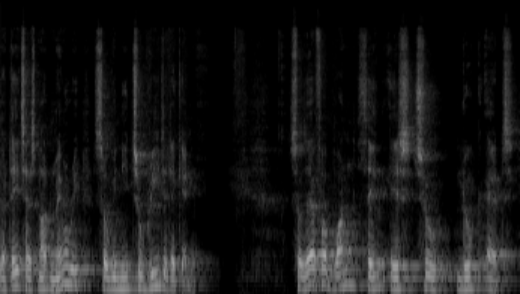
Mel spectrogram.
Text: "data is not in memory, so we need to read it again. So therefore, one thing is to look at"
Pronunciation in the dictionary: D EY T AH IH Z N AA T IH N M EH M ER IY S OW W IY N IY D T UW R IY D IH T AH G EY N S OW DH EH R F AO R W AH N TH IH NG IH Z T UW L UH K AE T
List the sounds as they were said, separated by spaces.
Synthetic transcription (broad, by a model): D EY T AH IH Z N AA T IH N M EH M ER IY S OW W IY N IY D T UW R IY D IH T AH G EY N S OW DH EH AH F AO W AH N TH IH NG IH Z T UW L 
